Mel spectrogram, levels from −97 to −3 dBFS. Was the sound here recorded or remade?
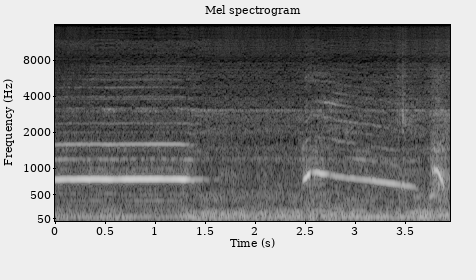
remade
